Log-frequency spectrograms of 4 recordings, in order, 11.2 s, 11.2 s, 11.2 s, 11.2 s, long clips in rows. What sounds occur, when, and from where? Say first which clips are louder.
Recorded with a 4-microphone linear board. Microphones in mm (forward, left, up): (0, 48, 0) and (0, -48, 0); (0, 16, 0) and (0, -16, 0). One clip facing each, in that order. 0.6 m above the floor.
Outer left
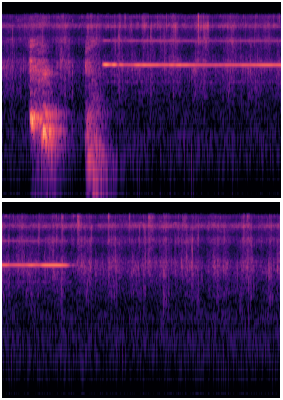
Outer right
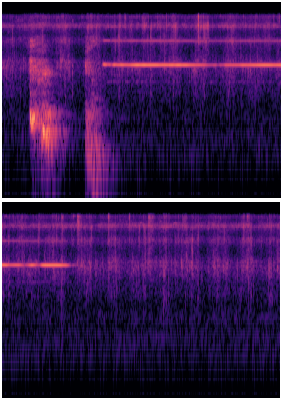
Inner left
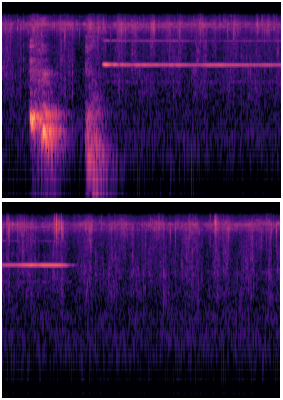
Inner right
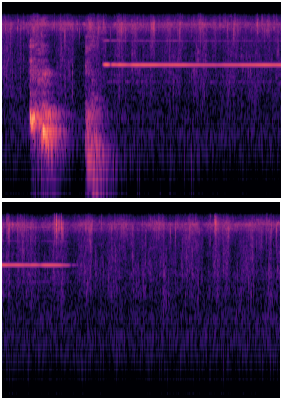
0.6 s a cough: outer left 1 dB, inner left 1 dB; 5° right (ahead or behind), 0.7 m
2.0 s a flute: outer left 5 dB, inner left 1 dB; 30° left (ahead or behind), 1.1 m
